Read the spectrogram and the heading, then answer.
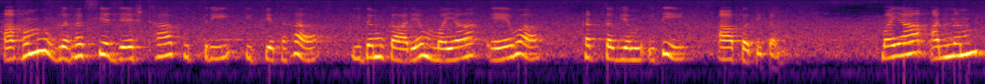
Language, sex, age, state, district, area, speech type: Sanskrit, female, 45-60, Karnataka, Dakshina Kannada, rural, spontaneous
